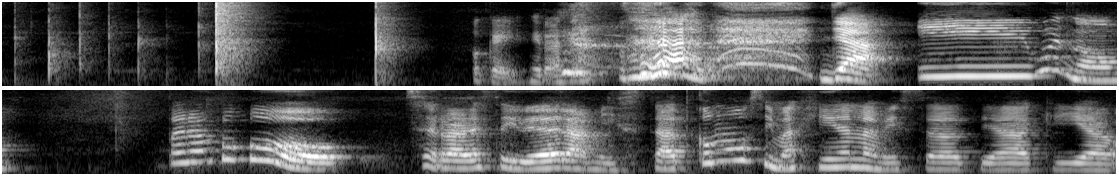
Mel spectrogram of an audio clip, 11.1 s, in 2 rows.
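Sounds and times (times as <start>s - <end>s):
applause: 0.0s - 1.3s
speech: 2.4s - 5.7s, 6.4s - 11.1s
laughter: 2.8s - 3.8s.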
